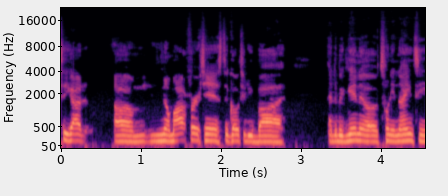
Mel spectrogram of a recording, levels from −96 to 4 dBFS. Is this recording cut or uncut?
uncut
